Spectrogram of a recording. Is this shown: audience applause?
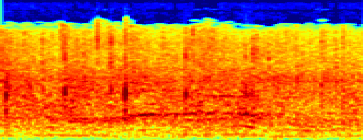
yes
